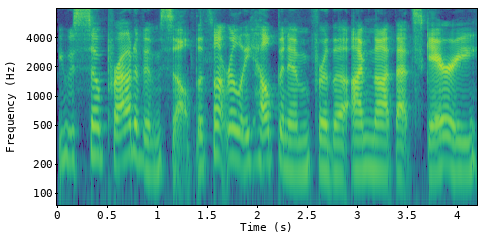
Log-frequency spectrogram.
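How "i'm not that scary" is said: plain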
